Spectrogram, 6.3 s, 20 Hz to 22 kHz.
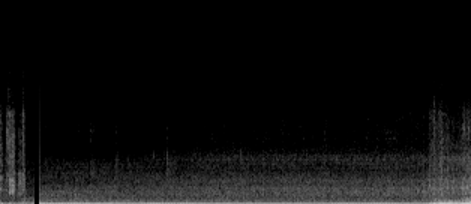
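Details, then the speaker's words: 2002 Mercedes C230, supercharged four-cylinder, with a suspected battery or power fault. The exhaust note shows a smooth, steady idle, then a short throttle blip near the end; it sounds clean and even. "let's give you a little exhaust note"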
